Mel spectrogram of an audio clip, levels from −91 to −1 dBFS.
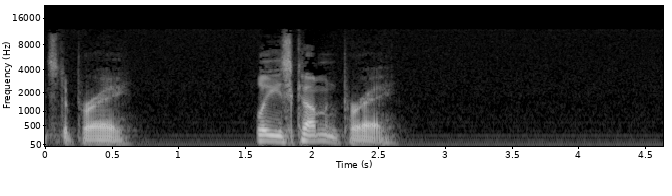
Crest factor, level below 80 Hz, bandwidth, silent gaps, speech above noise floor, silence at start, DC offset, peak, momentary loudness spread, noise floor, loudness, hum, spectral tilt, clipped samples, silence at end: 22 dB; -58 dBFS; 12 kHz; none; 36 dB; 0 s; under 0.1%; -10 dBFS; 8 LU; -64 dBFS; -28 LUFS; 60 Hz at -55 dBFS; -5 dB/octave; under 0.1%; 2 s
